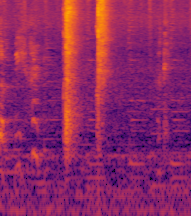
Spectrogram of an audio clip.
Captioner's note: clapping hands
